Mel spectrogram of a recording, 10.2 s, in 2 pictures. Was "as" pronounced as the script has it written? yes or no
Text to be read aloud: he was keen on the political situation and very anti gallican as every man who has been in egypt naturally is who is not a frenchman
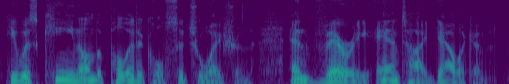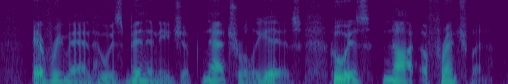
no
